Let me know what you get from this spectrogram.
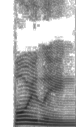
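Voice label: "boiling", English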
